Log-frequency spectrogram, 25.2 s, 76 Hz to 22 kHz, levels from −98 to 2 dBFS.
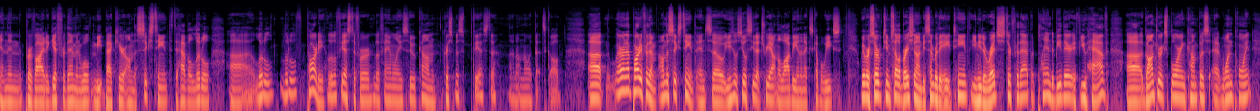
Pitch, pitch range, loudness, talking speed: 135 Hz, 125-155 Hz, -22 LUFS, 230 wpm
